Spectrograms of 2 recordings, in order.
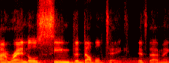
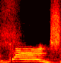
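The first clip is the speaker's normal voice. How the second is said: mock tavern-keeper yell, much higher; imitating a bellow. Player imitates the tavern keeper yelling for the wench. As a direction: call out like the barkeep. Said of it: "this tavern leader".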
